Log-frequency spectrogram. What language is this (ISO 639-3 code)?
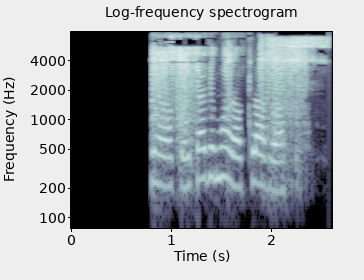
pus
